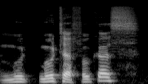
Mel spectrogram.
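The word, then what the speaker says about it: Mutafukaz: actually was uh uh pronounced i think uh muta fukus uh was m-u-t-a-f-u-k-a-z something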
